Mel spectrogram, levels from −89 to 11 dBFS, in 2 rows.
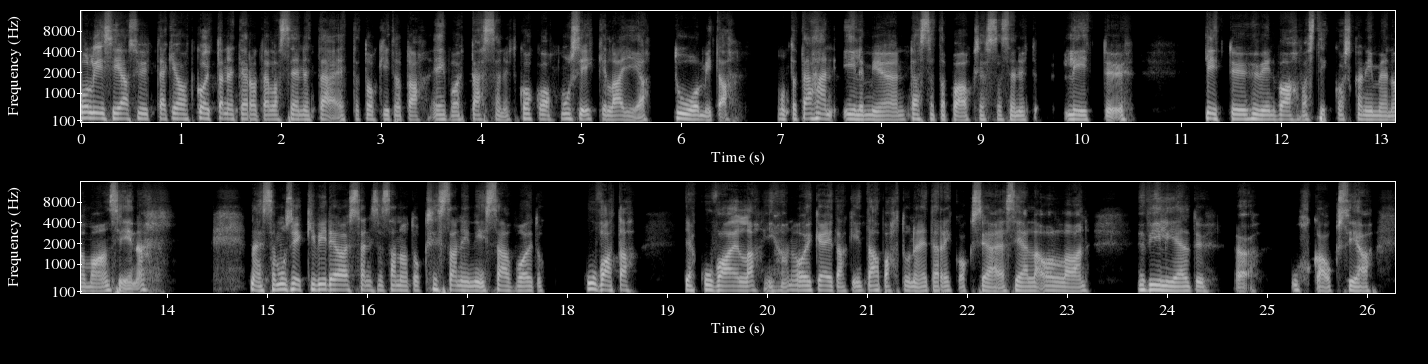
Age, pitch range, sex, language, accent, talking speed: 30-49, 135-155 Hz, female, Finnish, native, 120 wpm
